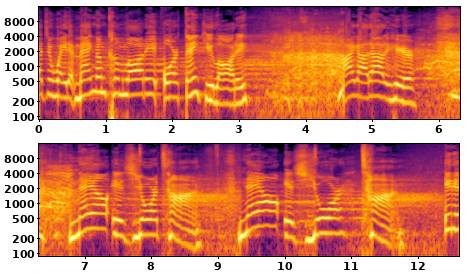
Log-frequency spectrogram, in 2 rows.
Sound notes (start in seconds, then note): 3.3 laughing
